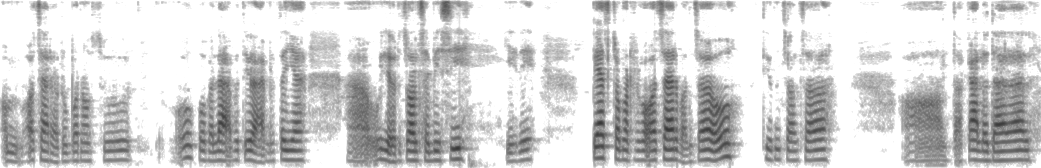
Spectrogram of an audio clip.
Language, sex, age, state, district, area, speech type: Nepali, female, 60+, West Bengal, Kalimpong, rural, spontaneous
